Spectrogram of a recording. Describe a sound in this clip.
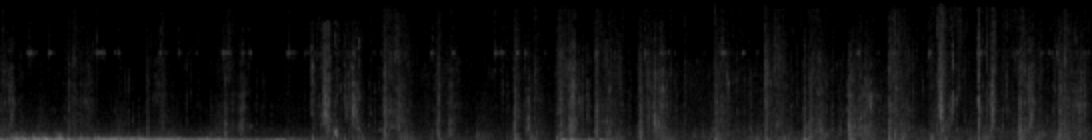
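Footsteps crunch over dry leaves and twigs.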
